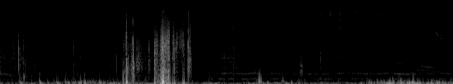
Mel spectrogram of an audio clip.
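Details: Honey bees foraging on blooming wild mustard (Sinapis alba, yellow mustard) after early spring rains; after loud rustling and handling thumps, a steady low wing buzz with faint overtones hums through the second half.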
